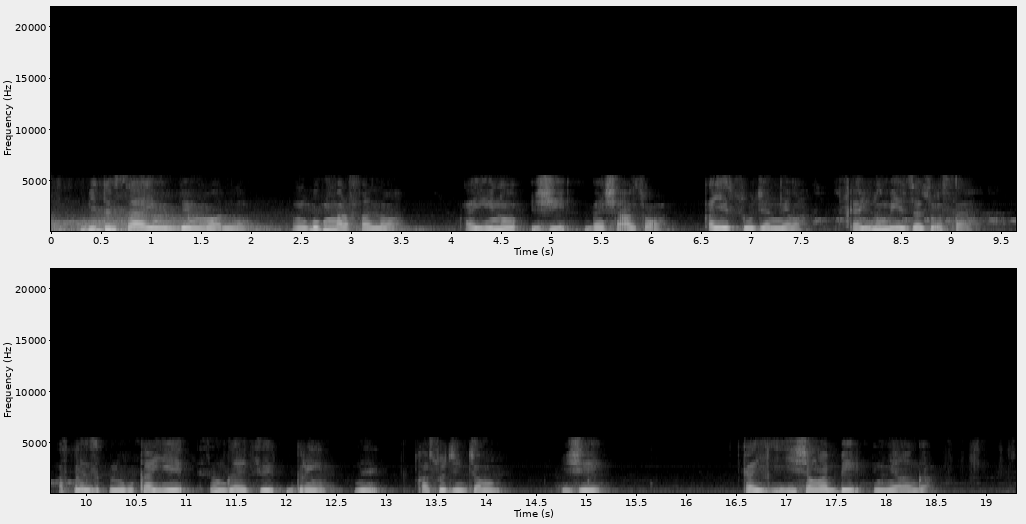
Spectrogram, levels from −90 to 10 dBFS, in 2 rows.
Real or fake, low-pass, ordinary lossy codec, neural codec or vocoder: real; 5.4 kHz; MP3, 48 kbps; none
